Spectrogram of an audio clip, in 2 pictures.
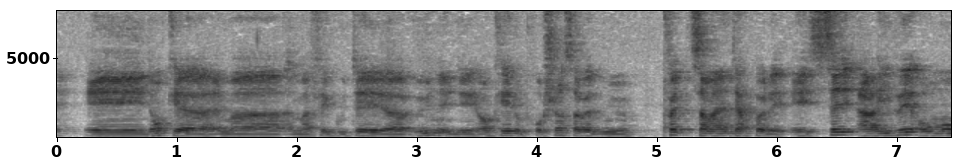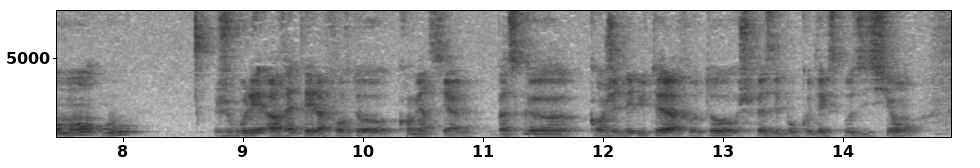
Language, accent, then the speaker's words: French; Santa Fe, New Mexico, United States; French is a second language; moved away as an adult; now in Paris, France; Alors bon, bah, je suis américain. Je viens de Santa Fe, Nouveau-Mexique.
